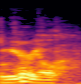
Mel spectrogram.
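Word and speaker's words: Muiral: It's pronounced Muriel.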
